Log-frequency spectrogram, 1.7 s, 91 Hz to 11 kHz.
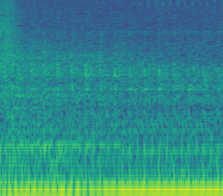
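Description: A BMW R1150GS motorcycle boxer engine runs at a steady idle after starting, loud and close, with a deep low throb and even vibration throughout and no speech.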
